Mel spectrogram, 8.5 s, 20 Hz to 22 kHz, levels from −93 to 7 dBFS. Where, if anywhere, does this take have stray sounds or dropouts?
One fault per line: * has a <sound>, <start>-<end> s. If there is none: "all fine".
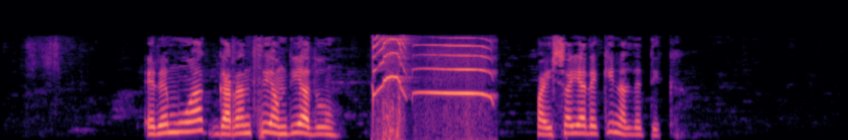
* has a squeak, 3.7-5.0 s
